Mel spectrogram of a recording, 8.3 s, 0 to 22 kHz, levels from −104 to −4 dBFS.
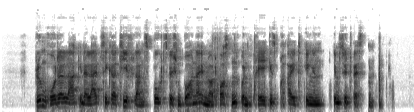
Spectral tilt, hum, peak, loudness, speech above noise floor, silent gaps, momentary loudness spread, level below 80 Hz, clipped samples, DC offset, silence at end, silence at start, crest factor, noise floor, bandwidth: -5 dB/octave; none; 0 dBFS; -15 LUFS; 45 dB; none; 6 LU; -52 dBFS; under 0.1%; under 0.1%; 0.65 s; 0.7 s; 14 dB; -60 dBFS; 7.8 kHz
